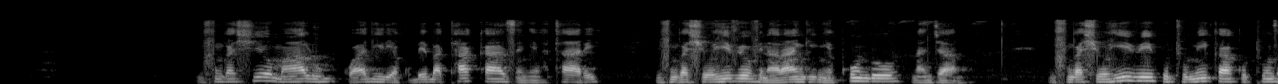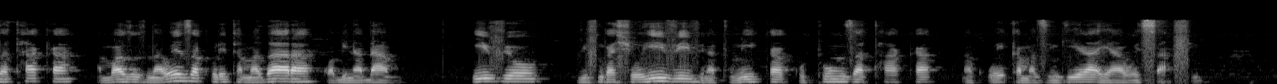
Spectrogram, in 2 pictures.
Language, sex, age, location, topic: Swahili, male, 18-24, Dar es Salaam, government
